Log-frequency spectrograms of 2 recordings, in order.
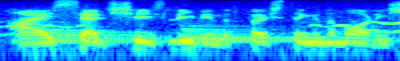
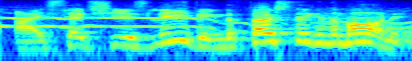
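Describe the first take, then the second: First: It is said in a low voice. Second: It is shouted loudly.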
